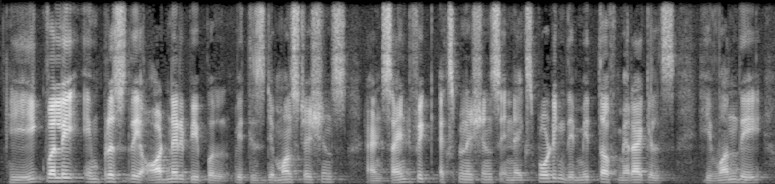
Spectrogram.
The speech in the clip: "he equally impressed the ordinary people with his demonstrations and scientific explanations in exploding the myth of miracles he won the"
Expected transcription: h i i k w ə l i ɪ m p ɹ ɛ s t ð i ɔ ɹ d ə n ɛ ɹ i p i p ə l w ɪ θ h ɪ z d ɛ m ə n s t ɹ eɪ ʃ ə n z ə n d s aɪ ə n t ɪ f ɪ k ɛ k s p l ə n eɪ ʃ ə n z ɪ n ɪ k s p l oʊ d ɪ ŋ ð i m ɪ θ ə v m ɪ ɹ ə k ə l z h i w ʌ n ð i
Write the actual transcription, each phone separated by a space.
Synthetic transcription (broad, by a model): h i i k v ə l i ɪ m p ɹ ɛ s t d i ɔ ɹ d ə n ɛ ɹ i p i p ə l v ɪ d h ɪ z d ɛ m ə n s t ɹ eɪ ʃ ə n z ə n d s aɪ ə n t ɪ f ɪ k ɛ k s p l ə n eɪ ʃ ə n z ɪ n ɪ k s p l oʊ d ɪ ŋ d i m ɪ t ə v m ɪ ɹ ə k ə l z h i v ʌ n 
